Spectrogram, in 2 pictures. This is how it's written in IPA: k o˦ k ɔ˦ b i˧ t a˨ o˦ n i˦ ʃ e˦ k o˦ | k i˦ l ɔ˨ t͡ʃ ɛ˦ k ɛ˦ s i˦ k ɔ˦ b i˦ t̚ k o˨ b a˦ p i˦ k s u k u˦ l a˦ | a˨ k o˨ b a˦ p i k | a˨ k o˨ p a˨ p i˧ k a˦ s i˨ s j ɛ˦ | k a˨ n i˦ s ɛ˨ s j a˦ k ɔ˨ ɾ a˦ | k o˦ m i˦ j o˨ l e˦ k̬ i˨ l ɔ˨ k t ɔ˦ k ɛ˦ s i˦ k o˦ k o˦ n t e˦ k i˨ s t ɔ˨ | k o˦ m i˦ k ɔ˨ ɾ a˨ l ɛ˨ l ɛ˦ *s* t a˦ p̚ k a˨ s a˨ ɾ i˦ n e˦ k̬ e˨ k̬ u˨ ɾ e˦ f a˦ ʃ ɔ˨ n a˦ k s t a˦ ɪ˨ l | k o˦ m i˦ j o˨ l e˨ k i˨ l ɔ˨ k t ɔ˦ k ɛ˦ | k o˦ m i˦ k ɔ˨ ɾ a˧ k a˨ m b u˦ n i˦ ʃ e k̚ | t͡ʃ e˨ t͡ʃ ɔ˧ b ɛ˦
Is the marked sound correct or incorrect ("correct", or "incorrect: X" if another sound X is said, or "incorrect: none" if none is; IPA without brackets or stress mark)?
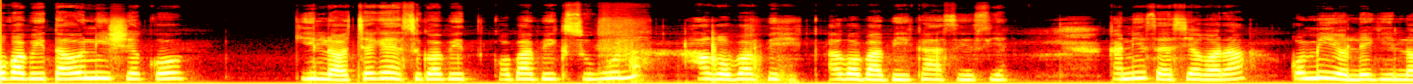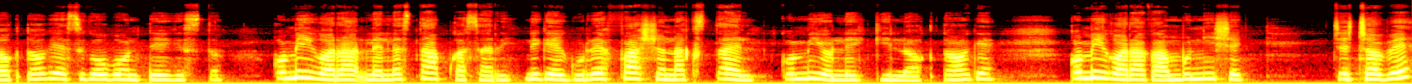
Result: correct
